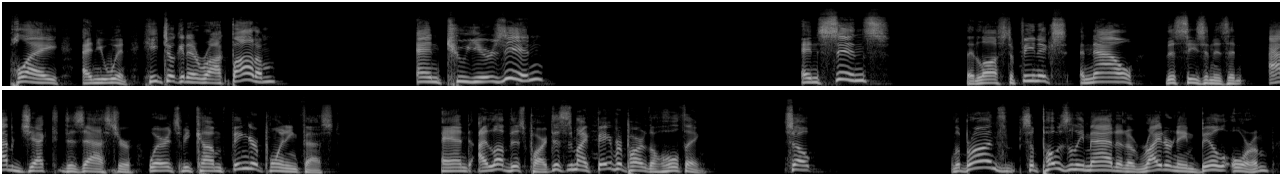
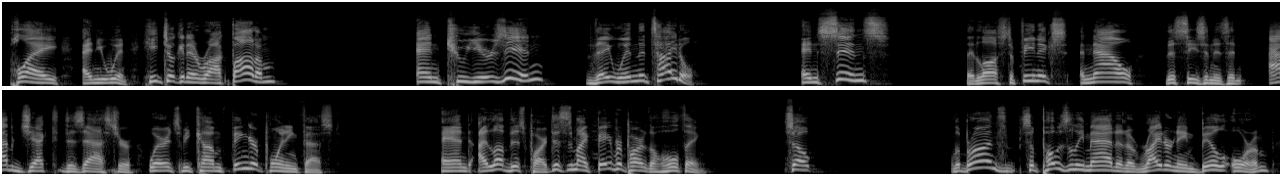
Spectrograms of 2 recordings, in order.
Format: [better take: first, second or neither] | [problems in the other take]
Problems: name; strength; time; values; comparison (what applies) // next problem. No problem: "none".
second | audio cutting out; at 5.5 s for 1.5 s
